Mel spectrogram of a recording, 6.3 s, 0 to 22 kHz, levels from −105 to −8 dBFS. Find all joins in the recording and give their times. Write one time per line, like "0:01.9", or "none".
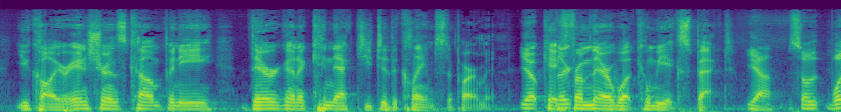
none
